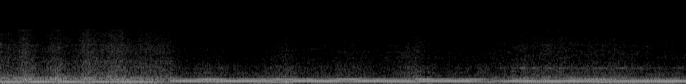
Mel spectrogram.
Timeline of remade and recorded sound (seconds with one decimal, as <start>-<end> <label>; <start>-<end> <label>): 0.0-1.2 remade; 1.2-3.1 recorded; 3.1-6.9 remade

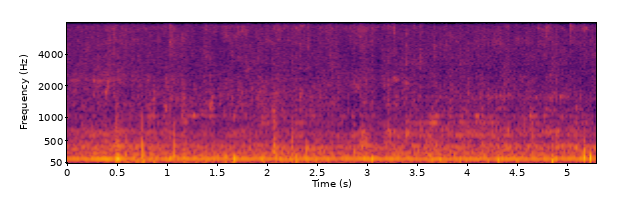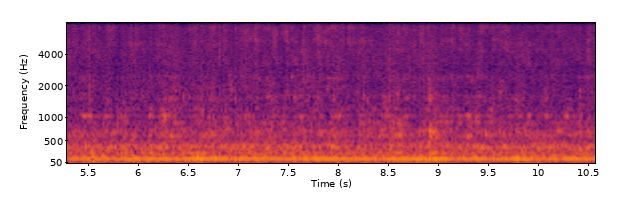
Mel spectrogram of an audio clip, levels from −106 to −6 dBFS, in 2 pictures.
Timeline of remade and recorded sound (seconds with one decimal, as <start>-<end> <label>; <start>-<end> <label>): 0.0-1.1 remade; 1.1-1.9 recorded; 1.9-10.6 remade

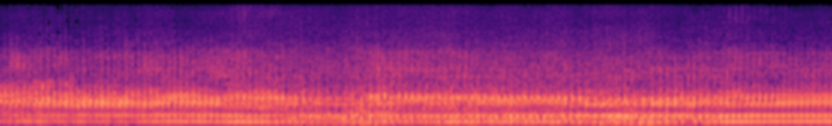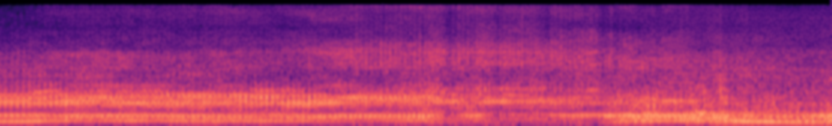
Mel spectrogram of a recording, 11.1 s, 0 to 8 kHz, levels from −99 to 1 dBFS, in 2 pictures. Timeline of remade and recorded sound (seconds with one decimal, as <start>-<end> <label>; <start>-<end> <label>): 0.0-4.6 remade; 4.6-6.0 recorded; 6.0-11.1 remade

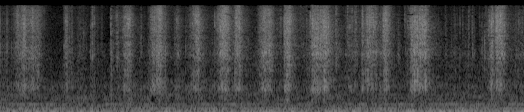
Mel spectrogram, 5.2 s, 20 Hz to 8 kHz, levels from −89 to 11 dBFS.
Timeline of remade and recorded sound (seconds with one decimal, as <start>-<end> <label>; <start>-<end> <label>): 0.0-3.1 remade; 3.1-5.2 recorded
